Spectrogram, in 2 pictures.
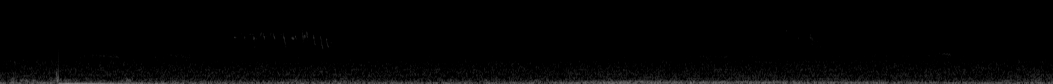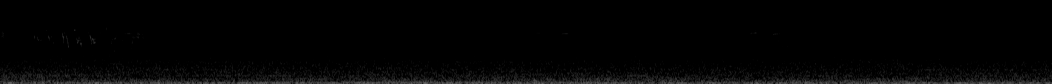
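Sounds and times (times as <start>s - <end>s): steady low rumble: 0.0s - 2.2s.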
